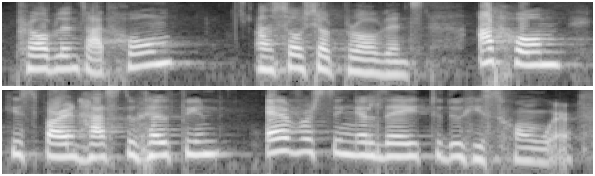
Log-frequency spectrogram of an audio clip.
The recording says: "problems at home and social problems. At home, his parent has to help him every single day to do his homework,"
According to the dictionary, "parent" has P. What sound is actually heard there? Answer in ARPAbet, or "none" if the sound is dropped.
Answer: P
